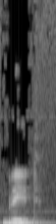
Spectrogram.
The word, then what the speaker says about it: breathe: The first one pronounced breathe.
